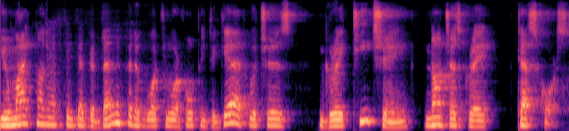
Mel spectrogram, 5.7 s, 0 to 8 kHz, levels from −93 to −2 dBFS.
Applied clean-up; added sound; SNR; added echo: neural mask model DeepFilterNet 3.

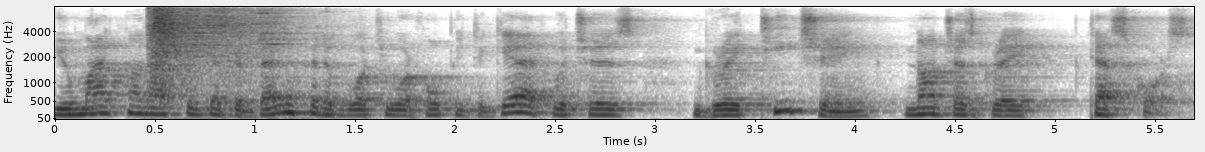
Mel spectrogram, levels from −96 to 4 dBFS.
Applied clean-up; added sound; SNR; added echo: none; Shatter; -1 dB; reverberation time 0.7 s.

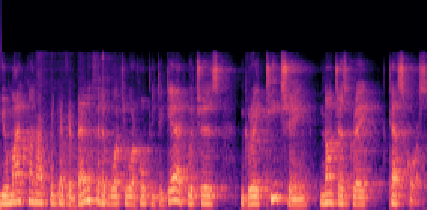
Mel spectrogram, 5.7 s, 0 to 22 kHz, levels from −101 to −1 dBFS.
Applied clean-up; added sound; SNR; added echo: neural separator model SepFormer DNS4.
